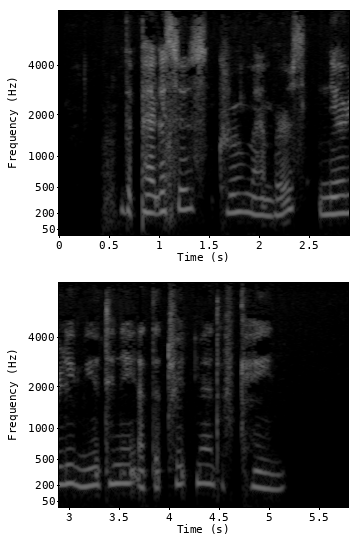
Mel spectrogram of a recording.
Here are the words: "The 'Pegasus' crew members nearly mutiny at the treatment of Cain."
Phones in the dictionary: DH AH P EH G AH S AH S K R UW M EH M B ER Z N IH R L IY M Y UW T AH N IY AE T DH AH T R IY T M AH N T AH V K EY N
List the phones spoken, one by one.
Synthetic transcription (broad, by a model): DH AH P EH G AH S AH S K R UW M EH M B ER Z N IH R L IY M Y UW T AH N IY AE T DH AH T R IY T M AH N T AH V K EY N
